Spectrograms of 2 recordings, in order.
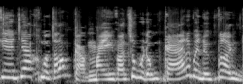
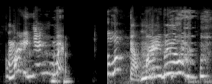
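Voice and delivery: character threat; 7 semitones higher than usual. Acted.

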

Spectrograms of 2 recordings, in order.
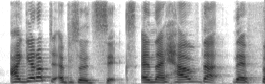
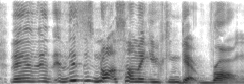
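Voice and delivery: ordinary delivery

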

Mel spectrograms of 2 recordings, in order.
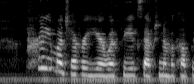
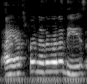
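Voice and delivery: fast, louder reveal; speeding up to reveal; 6 semitones higher, 6 dB louder, much faster than usual. Real, not acted. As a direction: rush out the big reveal. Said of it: "wait for it".

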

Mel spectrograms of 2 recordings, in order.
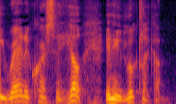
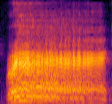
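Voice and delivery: loud, growling bear roar; big storybook bear roaring at the lamb; 3 semitones higher, 10 dB louder than usual. Acted. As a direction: open wide and roar like a hungry bear. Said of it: "he opened up his big bitey mouth".

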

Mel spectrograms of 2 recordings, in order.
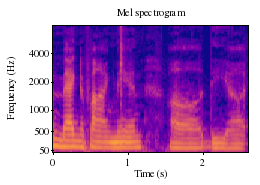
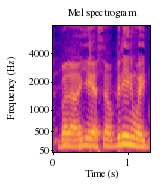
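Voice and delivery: laughing; 6 semitones higher, 16 dB louder than usual. Real, not acted. Laughing at own crying story.

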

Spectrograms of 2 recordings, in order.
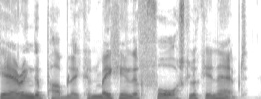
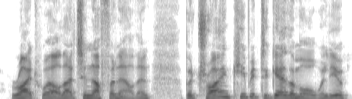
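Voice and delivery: louder, higher, fast wrap-up; brisk boss; 4 semitones higher, 4 dB louder than usual. Acted. Assistant chief constable ending the call with a brisk warning.

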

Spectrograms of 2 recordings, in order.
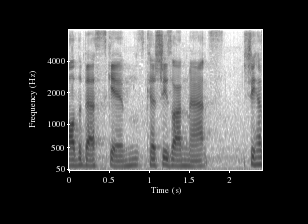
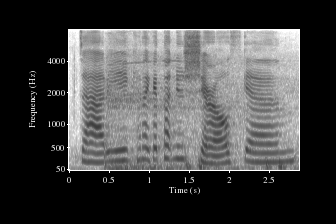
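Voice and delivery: lightly voiced whiny girlfriend, higher; mock spoiled girlfriend; 7 semitones higher than usual. Girlfriend begging her rich man for a skin, mock sweet. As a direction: ask daddy sweetly for a skin. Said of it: "This is Zoho to Matt in ten years".

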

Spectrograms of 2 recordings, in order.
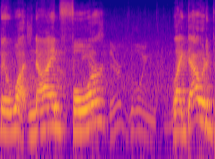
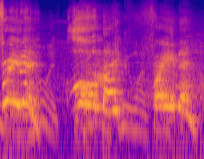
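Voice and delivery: high, laughing cries of the batter's name; excited laughing; 10 semitones higher, slower than usual. Real, not acted. Player cheering his batter's big hit, laughing high.

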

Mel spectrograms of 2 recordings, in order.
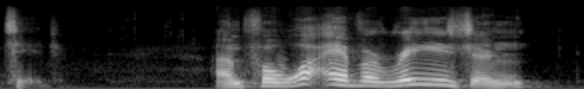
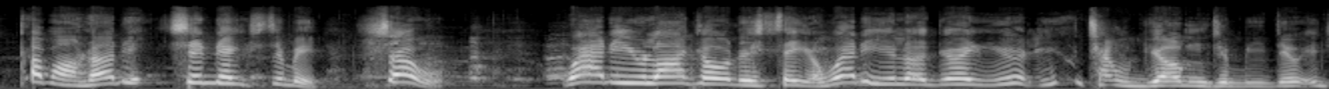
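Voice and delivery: a fond imitation of a caring older singer; 10 semitones higher, 5 dB louder than usual. [name] voiced in retold story.

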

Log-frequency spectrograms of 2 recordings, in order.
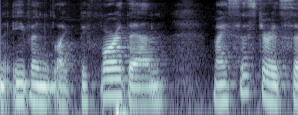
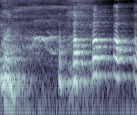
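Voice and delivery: high laugh. Real, not acted. Laughing at own story.

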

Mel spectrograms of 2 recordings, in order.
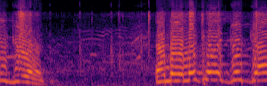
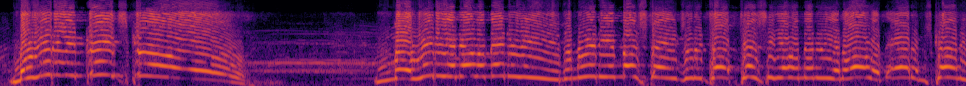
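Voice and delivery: parade announcer; 5 semitones higher than usual. Acted. Parade emcee to school float, booming announcer. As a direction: call it out to the whole street.

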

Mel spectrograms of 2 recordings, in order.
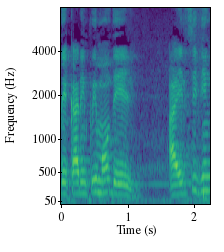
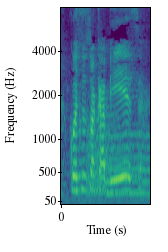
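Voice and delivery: ordinary talk, nothing marked

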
